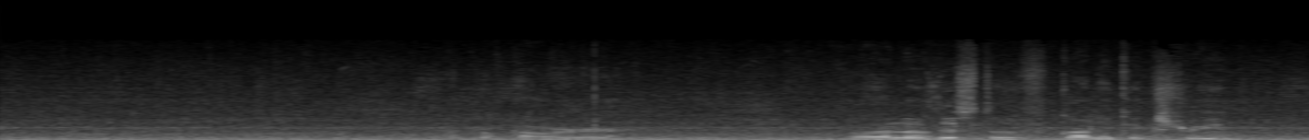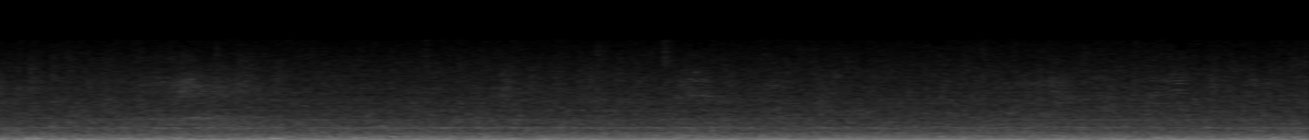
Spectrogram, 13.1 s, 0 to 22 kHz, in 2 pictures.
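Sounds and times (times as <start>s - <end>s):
low mechanical droning hum: 0.0s - 13.0s.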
